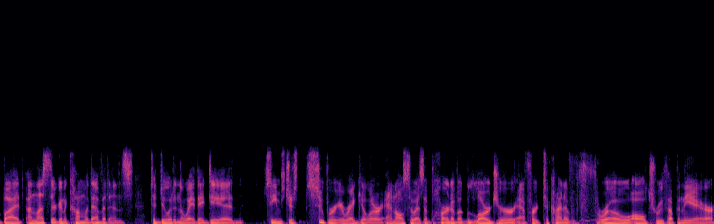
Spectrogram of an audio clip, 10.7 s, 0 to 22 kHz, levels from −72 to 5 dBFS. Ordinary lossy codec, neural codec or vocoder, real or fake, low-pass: Opus, 16 kbps; none; real; 7.2 kHz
